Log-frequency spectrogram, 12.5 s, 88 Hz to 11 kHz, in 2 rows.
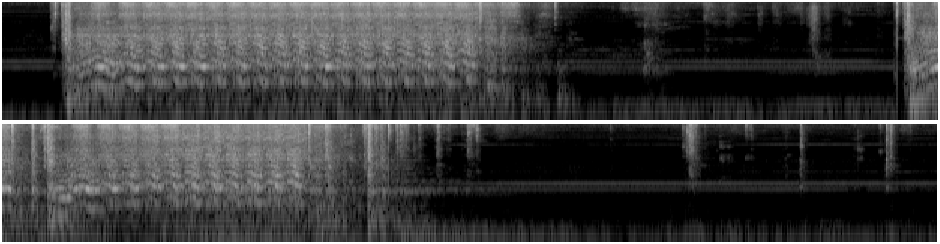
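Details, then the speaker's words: Old GMC C5500 heavy truck engine with a freshly rebuilt Stromberg WWC carburetor, after sitting for years: two bursts of quick, even firing that catch and then fade; starts readily, nothing abnormal heard. "she runs she absolutely runs"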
